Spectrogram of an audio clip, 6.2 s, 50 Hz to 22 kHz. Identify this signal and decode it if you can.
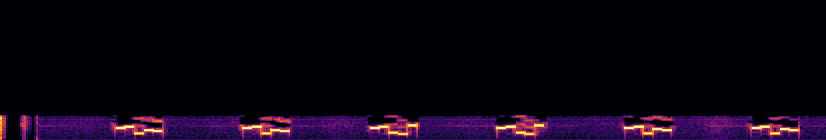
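Five-tone selective call (ZVEI), heard as quick runs of five tones, tones of about 70 ms. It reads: 89265 89265 89310 89310 89276 89276
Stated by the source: Five-tone ZVEI selective call for the Orlamünde fire brigade, received on an SDR.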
